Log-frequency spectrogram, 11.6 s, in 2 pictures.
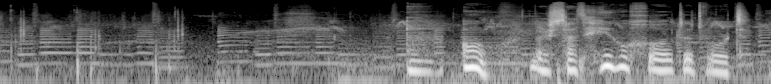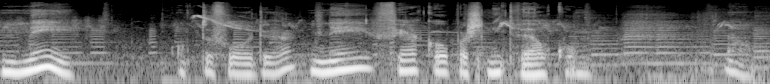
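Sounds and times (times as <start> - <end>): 
footsteps walking toward a house along a street: 0.0 - 3.0
steady tonal background: 0.0 - 11.5
speech: 3.1 - 6.4, 7.1 - 10.3, 11.2 - 11.5.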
